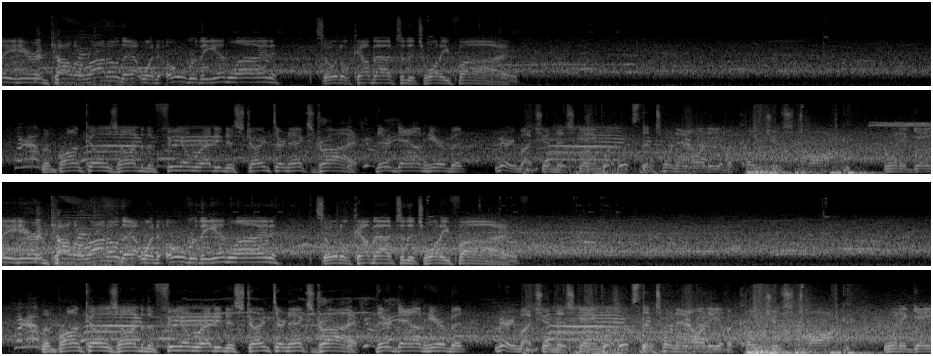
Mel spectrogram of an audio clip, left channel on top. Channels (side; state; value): left; quieter; 8.2 dB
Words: here in Colorado, that one over the end line, so it'll come out to the 25. The Broncos onto the field, ready to start their next drive. They're down here, but very much in this game. What's the tonality of a coach's talk when a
